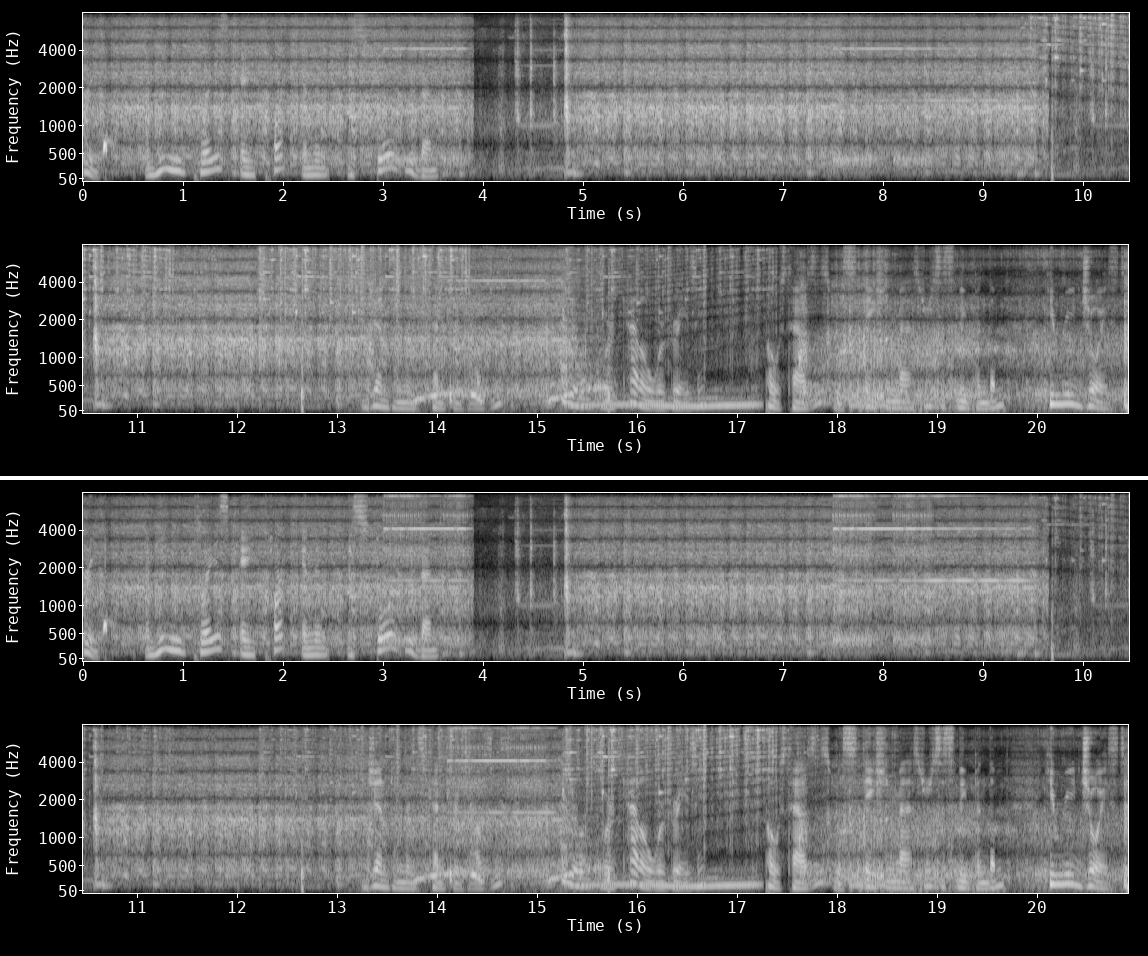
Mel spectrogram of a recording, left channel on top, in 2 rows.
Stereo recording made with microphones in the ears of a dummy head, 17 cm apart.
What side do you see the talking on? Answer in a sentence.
You can hear the talking on the right.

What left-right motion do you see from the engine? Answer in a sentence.
You can hear the engine stay put.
